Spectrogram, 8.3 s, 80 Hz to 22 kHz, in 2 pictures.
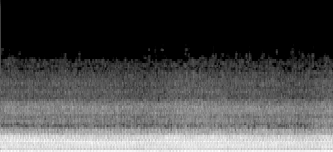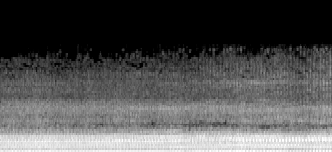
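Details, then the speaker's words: Lombardini 6LD260 air-cooled diesel on a traffic sign, just cold-started after 10 years unused on fresh fuel, alternator charging battery; steady even idle clatter, note dipping slightly as the sign lights flash; normal idle. "you can hear the engine [Music] tone change a little bit as the light flashes"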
